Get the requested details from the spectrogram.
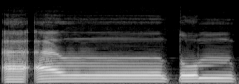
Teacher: suaranya itu di bagian an-nya itu kita tahan sebentar ya. Kita tahan sebentar kita gunahkan, kita dengungkan sepanjang dua harakat. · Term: ikhfa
